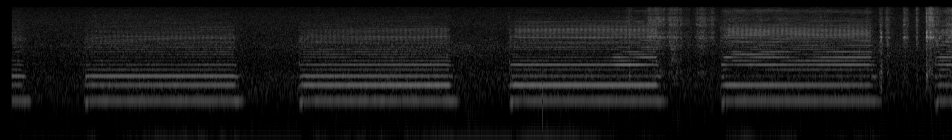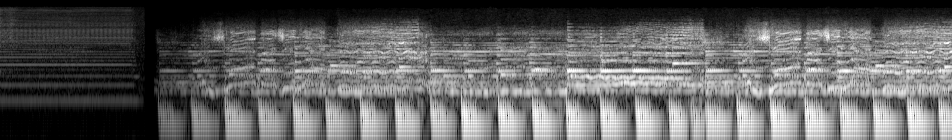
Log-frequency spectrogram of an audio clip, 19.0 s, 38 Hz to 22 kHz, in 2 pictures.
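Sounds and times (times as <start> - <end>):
phone alarm buzzing: 3.0 - 10.9.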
